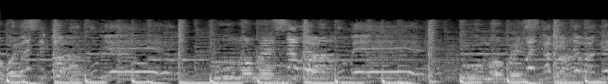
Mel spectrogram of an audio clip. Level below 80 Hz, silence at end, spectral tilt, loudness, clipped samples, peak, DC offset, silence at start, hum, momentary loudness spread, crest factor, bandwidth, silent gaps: -20 dBFS; 0 s; -5 dB/octave; -16 LUFS; under 0.1%; -2 dBFS; 0.4%; 0 s; none; 4 LU; 14 dB; 8.8 kHz; none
